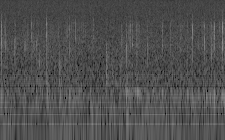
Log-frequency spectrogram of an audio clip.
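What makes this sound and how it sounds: Long acrylic nails on both hands tap and scratch across a holographic mermaid scale fabric, a flat iridescent foil scale-print stretch material. The sound is a quiet, steady patter of soft, quick clicks with bright, short ticks above a low, murmuring bed. Each tap dies away almost at once.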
